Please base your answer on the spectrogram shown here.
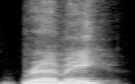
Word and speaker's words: Remmey: Today, we're joined by Jamie Frost, and I'm going to get her last name wrong. I've done it 3 times already. It's Remmey.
